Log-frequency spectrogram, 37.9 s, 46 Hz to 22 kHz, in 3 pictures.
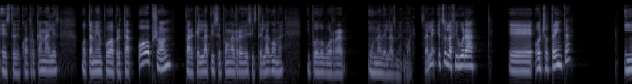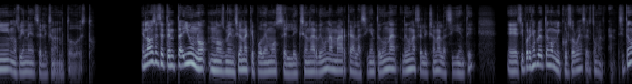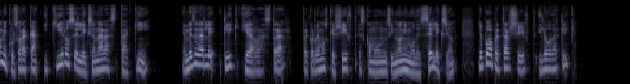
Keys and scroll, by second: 21.5-21.9 typing.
